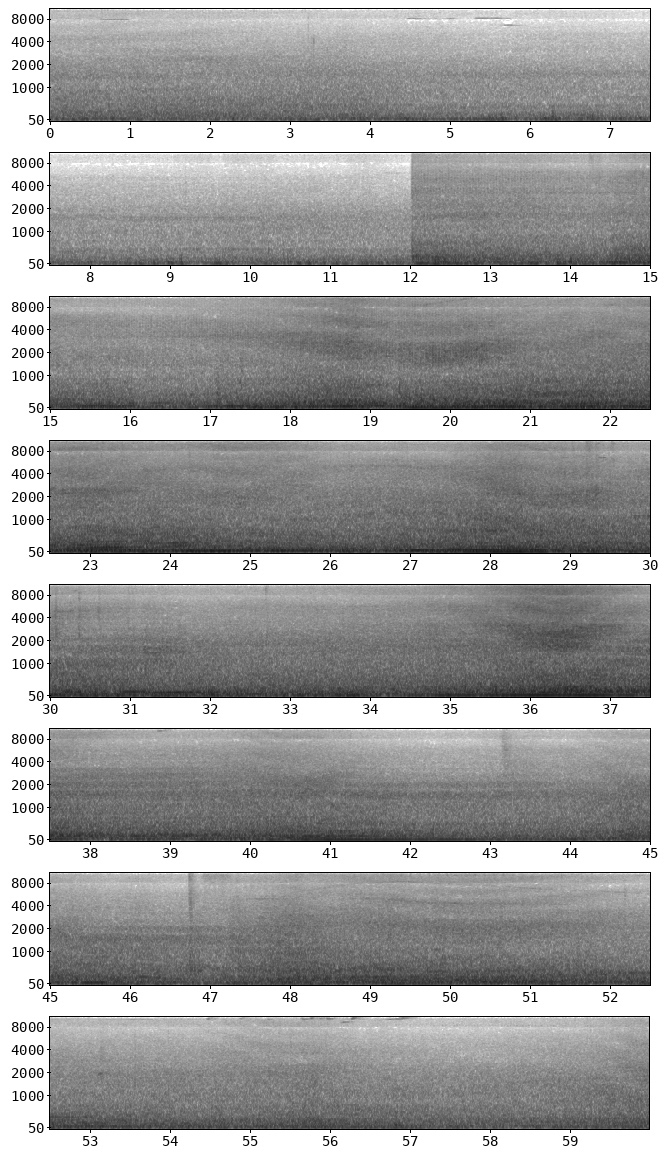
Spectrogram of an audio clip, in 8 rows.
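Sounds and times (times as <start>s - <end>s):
vehicles driving past: 12.0s - 59.9s.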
